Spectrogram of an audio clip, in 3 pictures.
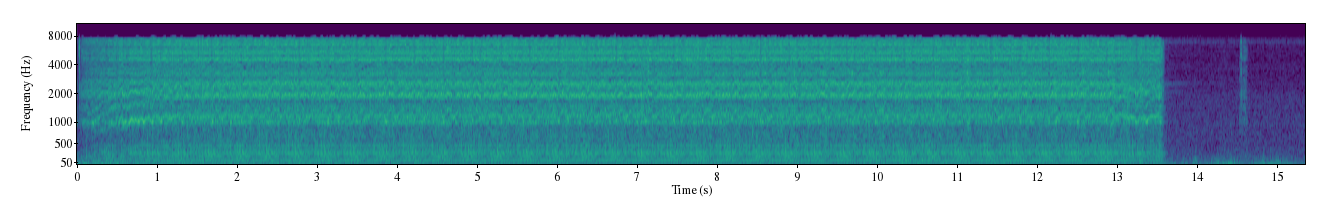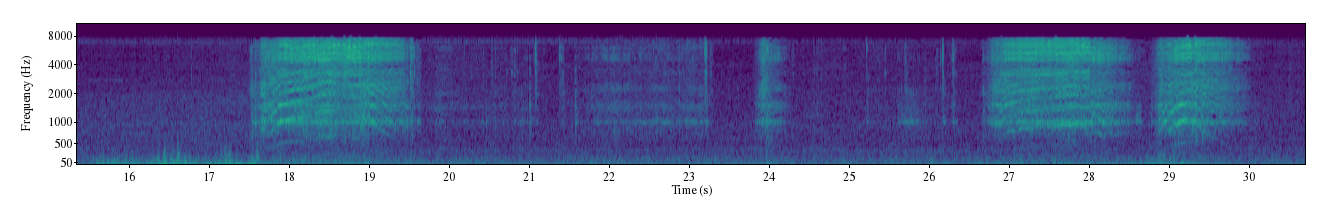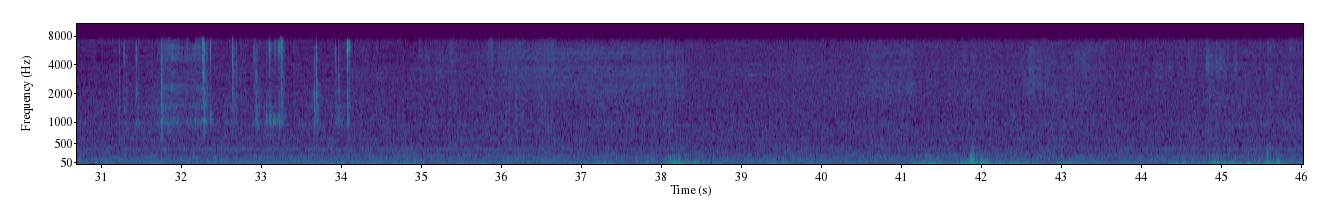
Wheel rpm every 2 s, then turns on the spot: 140, 160, 160, 160, 160, 160, 140, 0, 10, 80, 10, 20, 10, 70, 50, 0, 10, 0, 0, 0, 0, 0, 0.
20-24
